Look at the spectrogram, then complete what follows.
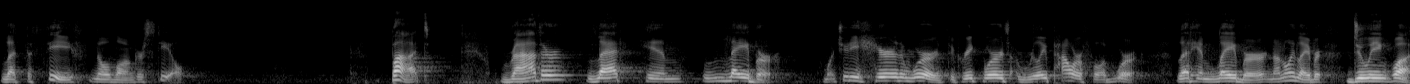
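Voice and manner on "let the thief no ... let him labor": very slow, deliberate, word-by-word reading aloud. Reading a verse from Ephesians aloud to listeners, reading slowly. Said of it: "I'm going to read it slow".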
